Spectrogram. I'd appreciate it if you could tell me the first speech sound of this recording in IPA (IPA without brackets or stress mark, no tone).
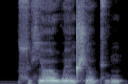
sʷ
